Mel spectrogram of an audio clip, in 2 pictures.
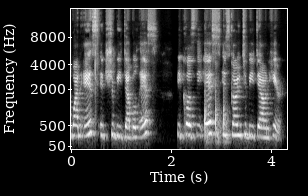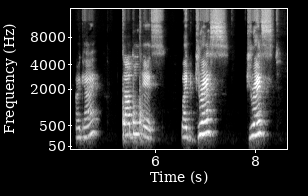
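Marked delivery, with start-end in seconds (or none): none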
